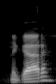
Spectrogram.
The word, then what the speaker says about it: Ngata: Joseph Ngata. Ngata, yeah.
